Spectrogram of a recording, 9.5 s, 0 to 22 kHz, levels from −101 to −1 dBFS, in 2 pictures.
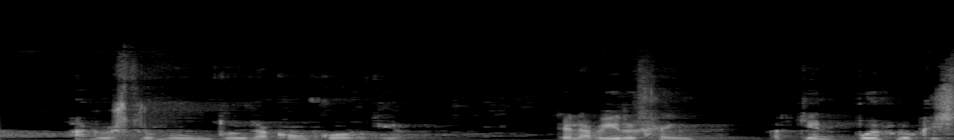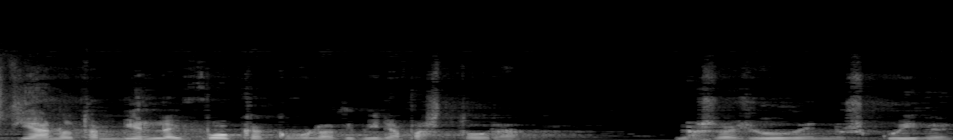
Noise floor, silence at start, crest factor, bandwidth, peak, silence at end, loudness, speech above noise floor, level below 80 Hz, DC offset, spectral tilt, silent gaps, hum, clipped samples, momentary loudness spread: -80 dBFS; 0 s; 24 dB; 13 kHz; -20 dBFS; 0 s; -42 LUFS; 38 dB; -86 dBFS; under 0.1%; -4.5 dB/octave; none; none; under 0.1%; 14 LU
